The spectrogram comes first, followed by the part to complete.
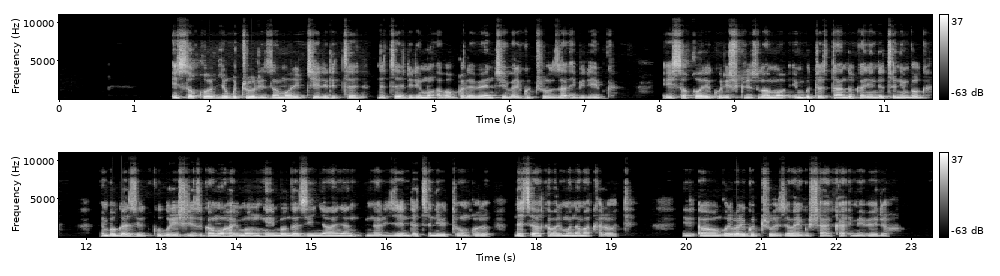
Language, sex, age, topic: Kinyarwanda, male, 18-24, finance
